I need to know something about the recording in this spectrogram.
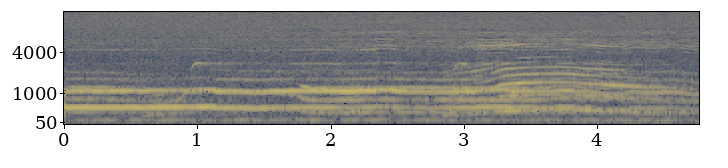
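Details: Several gray wolves (Canis lupus) at the bottom of Grouse Mountain, set off by a car alarm, howl together in long, smooth, overlapping tones that slide and waver in pitch.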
